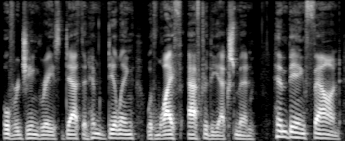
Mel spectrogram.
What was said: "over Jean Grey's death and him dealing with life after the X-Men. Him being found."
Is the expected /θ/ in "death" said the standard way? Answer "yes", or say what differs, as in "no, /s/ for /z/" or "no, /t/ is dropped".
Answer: yes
